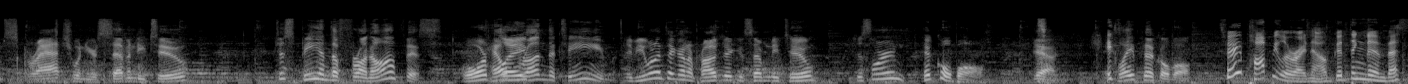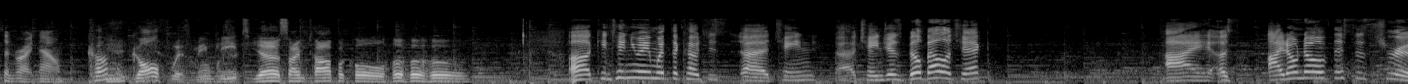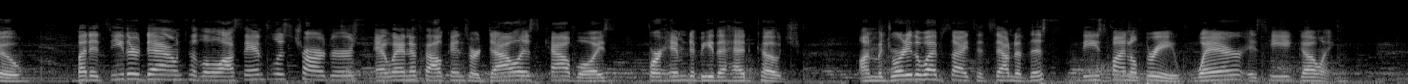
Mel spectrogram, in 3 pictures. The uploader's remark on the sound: live at Rio Rancho Event Center!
